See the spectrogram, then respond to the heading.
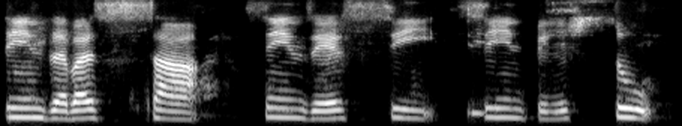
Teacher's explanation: باریک پڑھیں گے اور اس میں سیٹی کی آواز آنا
